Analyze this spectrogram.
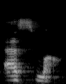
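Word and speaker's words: asthma: रोग कौन सा है एस्मा य साइलेंट होता है एस्मा होता है चिपको आंदोलन सबसे सबसे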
